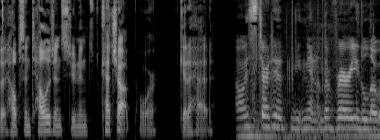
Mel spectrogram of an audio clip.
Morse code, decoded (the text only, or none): none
